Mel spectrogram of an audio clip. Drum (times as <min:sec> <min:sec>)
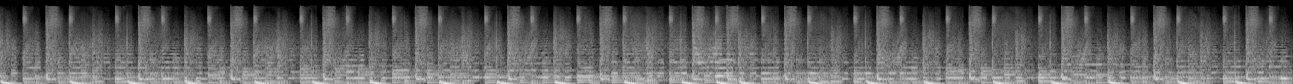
0:06.7 0:08.3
